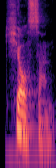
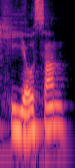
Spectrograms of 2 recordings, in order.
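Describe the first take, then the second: First: The i glides straight into o as y. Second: The i is a separate syllable before o. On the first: The speaker calls it right. "but Kjosan" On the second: The speaker calls it wrong. "So it's not Kiosan"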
